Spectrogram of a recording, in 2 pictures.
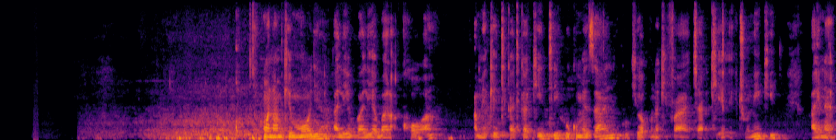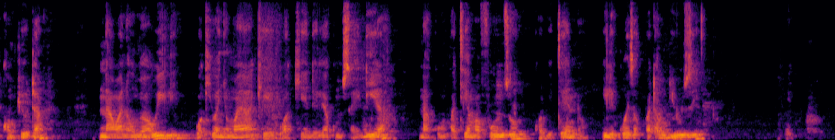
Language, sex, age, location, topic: Swahili, male, 25-35, Dar es Salaam, education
